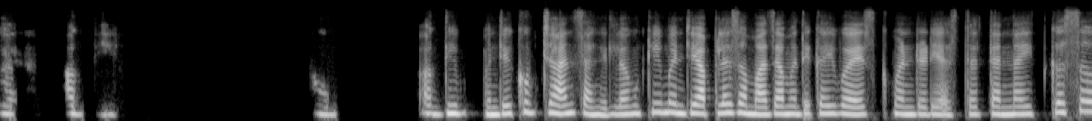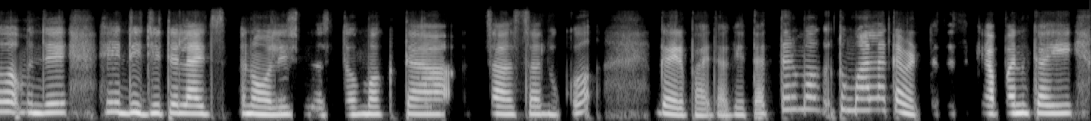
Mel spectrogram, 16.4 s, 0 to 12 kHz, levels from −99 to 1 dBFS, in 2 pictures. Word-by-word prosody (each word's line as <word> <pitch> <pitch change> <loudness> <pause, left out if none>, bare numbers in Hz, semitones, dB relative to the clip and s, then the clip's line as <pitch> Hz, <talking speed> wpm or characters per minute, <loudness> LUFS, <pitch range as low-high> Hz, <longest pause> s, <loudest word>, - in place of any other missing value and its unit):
बरं, 220 -2 -3 0.4
अगदी. 195 -2 -8 1.5
हो. 200 - -4 0.7
अगदी, 230 0 +3
म्हणजे 220 -2 +1
खूप 270 -3 -1
छान 235 -1 +5
सांगितलं, 205 +1 +2
की 260 -1 -1
म्हणजे 240 -2 +3
आपल्या 235 +2 +3
समाजामध्ये 215 -2 +3
काही 225 -2 +1
वयस्क 205 -1 0
मंडळी 205 -1 +1
असतात, 200 +1 -3
त्यांना 210 0 +3
इतकंसं 265 +6 -1
म्हणजे 250 0 +2 0.3
हे, 270 -1 -1
डिजिटलाइज 230 -2 +3 0.2
नॉलेज 205 -1 +4 0.2
नसतं, 195 +1 -5
मग 210 -1 +1
त्याचा 210 +1 -1
असा 210 0 -1
लोकं 195 -2 -5 0.6
गैरफायदा 185 -4 0
घेतात. 180 -12 -5
तर, 335 0 -4
मग 345 -1 -6
तुम्हाला 320 0 -2
काय 280 -3 +2
वाटतं? 210 -3 -3
जसं - - -24
की 230 - -9
आपण 235 +2 +4
काही 235 0 +3
220 Hz, 140 wpm, -21 LUFS, 205-240 Hz, 1.5 s, छान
